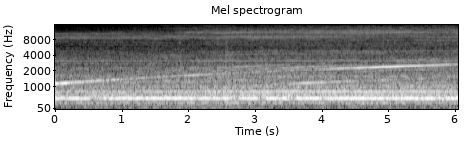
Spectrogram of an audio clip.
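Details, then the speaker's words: First ramp-up of a new 110 V 1.5 kW water-cooled 65 mm spindle on a Huanyang inverter, cooling not hooked up, settings untouched: clean high whine climbing steadily in pitch over a hum, no grinding or rattle; normal. "So I don't know if that was its full capacity, but even if it was, I would not be that disappointed given the fact that this is 110 volt, not 220."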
